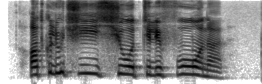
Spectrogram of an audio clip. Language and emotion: Russian, angry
